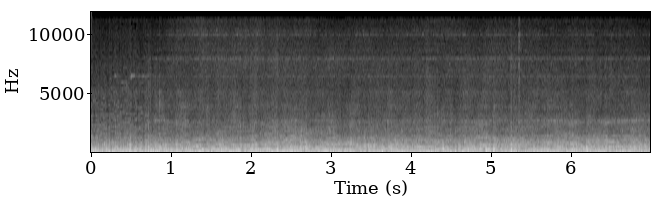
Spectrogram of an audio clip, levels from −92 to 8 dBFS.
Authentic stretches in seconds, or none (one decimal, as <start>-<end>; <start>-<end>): 0.0-0.7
